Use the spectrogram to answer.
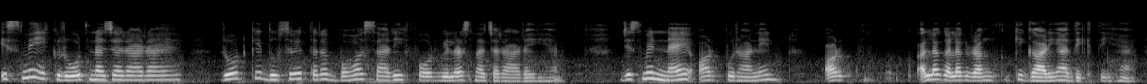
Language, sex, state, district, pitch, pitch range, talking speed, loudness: Hindi, female, Gujarat, Valsad, 200 Hz, 180-225 Hz, 160 wpm, -18 LUFS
